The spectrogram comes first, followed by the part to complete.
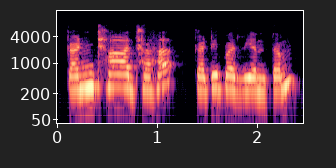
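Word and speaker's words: कण्ठाधःकटिपर्यन्ता: So there is a Visarga followed by Ka, right? That part. Yes, ma'am. Kantadha Kati Paryantam.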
